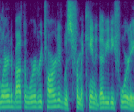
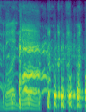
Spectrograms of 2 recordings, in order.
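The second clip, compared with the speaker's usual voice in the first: much higher, louder words cracking into a laugh; 7 dB louder than usual. Real, not acted. Teasing a cohost about a family reunion, laughing. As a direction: squeak it out laughing.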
